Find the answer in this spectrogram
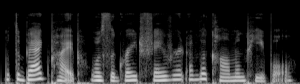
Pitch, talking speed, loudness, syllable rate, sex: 195 Hz, 220 wpm, -18 LUFS, 6.4 syllables/s, female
